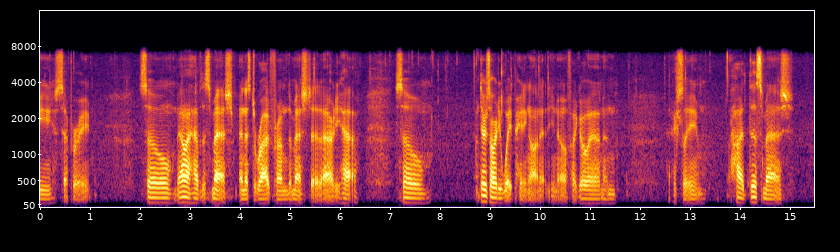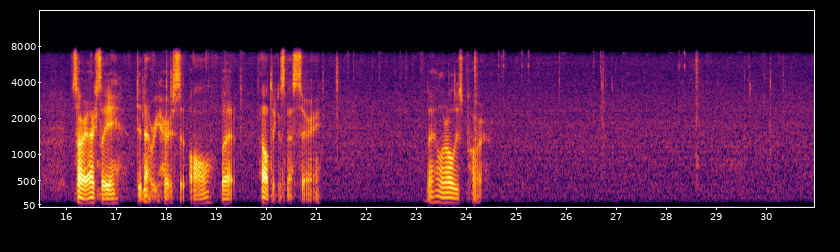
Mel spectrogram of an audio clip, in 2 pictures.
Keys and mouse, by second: 0.3 Tab, 5.4 ctrl+c, 8.1 Tab, 9.4 Tab, 10.1 ctrl+t, 12.8 ctrl+t, 14.4 h, 18.2 ctrl+t, 20.8 alt+h, 21.4 a, 26.9 1, 29.6 a.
